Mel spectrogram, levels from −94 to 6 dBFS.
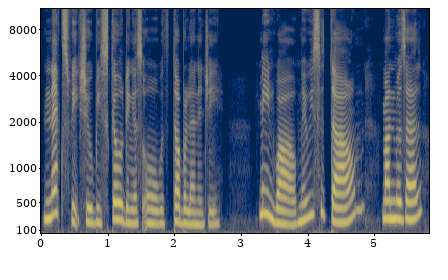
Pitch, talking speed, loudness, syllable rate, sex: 235 Hz, 175 wpm, -16 LUFS, 5.7 syllables/s, female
